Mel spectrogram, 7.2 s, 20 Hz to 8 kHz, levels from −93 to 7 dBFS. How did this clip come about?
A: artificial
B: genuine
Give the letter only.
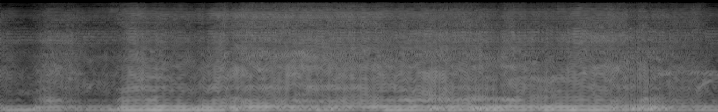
A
